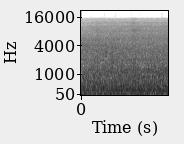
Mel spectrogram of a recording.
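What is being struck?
Nothing is struck.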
